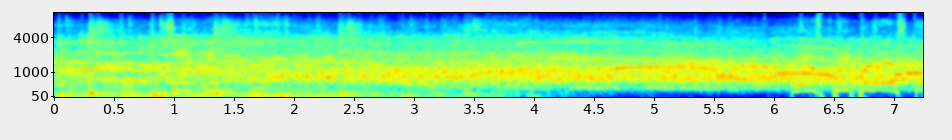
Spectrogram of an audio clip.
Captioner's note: crowd cheering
